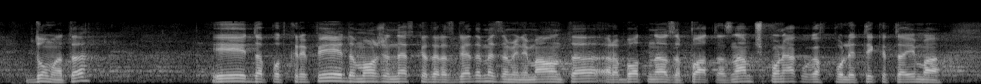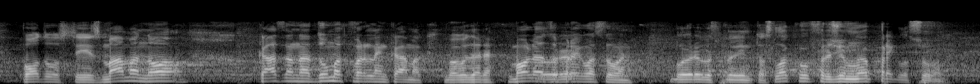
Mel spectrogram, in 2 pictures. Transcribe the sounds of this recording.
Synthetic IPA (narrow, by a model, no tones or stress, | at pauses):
d̪umət̪ə | id̪ɐpot̪kɾɛpid̪ɐmɔʒɛd̪nɛskəd̪ɐɾɐzɡlɛd̪ɐmɛzɐminimalˠnət̪əɾɐbɔt̪nəzɐplˠat̪əznamt͡ʃɛ̥ponʲakoɡəfpolit̪ikət̪əimə | pɔd̪vost̪iːzmaməno | kazənɐd̪uməxvɤɾlɛnkamək | blˠɐɡod̪ɐɾʲəmɔlʲəzɐpɾɛɡlˠɐsuvɐnɛ | blˠɐɡod̪ɾjəɡospod̪int̪oslˠakofɾɛʒimnɐpɾɛɡlˠɐsuvɐ̰nɛ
